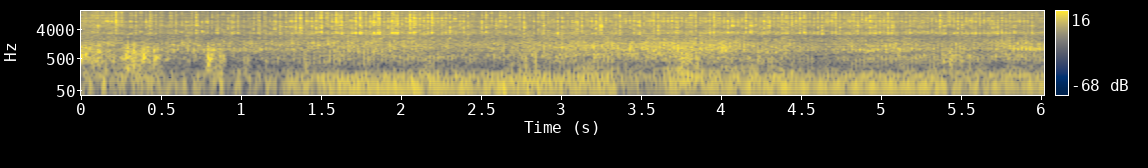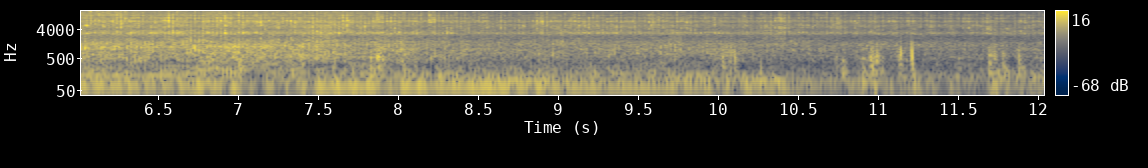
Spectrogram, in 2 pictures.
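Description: Aeronca Champ light airplane's engine and propeller running at low taxi power as it rolls past, a steady low drone that gets quieter over the last few seconds as it moves away.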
